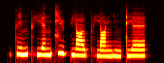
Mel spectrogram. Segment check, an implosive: absent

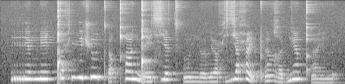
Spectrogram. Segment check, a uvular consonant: present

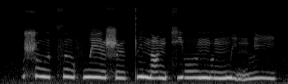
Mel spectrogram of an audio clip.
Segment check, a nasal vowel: absent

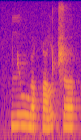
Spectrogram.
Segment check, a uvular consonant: present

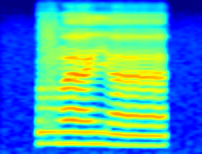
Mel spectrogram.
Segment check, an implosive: absent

